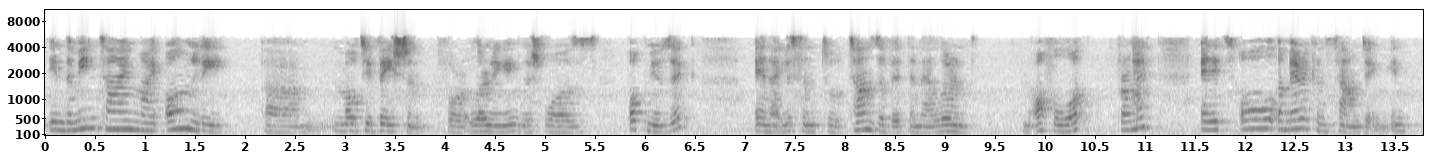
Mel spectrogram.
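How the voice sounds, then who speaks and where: This casual vlog features a woman from Eastern Europe, a language school teacher with an Eastern European accent, gently encouraging learners amid frequent ums and uhs. She talks a bit slowly in a voice on the low side, and the echoey, muffled sound has a little hiss or hum.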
